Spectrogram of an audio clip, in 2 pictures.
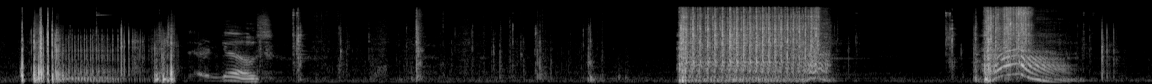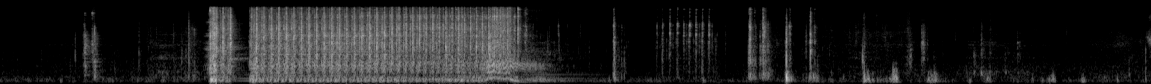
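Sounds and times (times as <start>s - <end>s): impact wrench whirring spin: 6.8s - 8.4s, 9.8s - 10.8s, 13.6s - 17.2s.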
